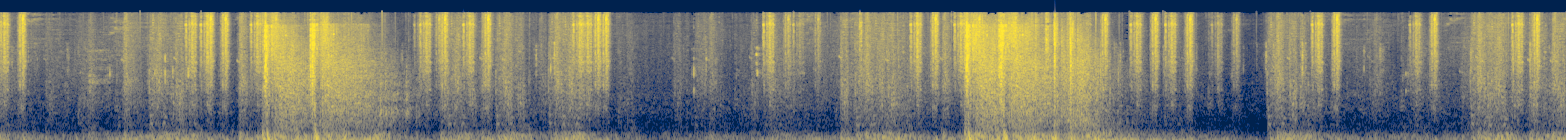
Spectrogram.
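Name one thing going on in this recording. Wooden building pieces snap into place with quick, repeated clacks.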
